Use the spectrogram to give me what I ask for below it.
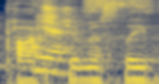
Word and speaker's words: posthumously: Posthumously? Is that how you pronounce that? Posthumous? I always thought it was posthumous. – Is it posthumously? – Posthumously. Yes. But that doesn't make any sense either, because that's not what TH, that's not the sound that TH makes.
